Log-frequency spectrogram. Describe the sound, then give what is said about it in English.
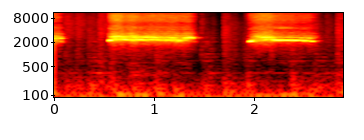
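Someone whistles two long, steady high notes, each held for nearly a second and separated by a short pause, with a low rumbling background underneath. “now you hear whistling.”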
